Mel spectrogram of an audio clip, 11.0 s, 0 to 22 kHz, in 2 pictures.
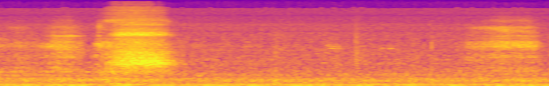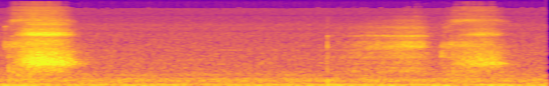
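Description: Soft, airy snoring breaths, about three in 11 seconds, with faint rasp over quiet room noise: light snoring during sleep.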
